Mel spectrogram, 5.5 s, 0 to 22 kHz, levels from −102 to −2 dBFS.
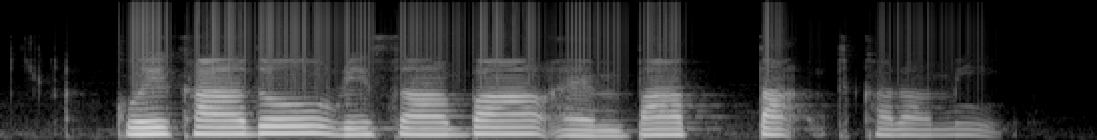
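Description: A filter restarted on every block runs through the whole speech clip. The filter loses its stored state at each block boundary and starts again from silence. Each restart leaves a small transient. These arrive 100 times a second, which points to blocks of 10 ms. The result is a steady 100 Hz buzz under the speech. It grows louder and softer with the signal, so it tracks the level of the speech.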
